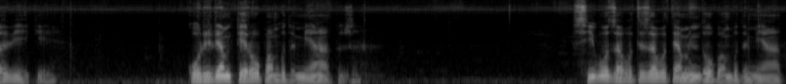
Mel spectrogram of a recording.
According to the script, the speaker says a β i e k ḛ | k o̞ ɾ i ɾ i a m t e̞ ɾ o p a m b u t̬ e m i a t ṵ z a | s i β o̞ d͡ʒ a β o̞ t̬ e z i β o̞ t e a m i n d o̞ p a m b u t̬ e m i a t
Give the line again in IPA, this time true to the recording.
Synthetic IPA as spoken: a β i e k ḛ | k o̞ ɾ i ɾ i a m t e̞ ɾ o p a m b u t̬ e m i a t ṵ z a | s i β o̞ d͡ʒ a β o̞ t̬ e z a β o̞ t e a m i n d o̞ p a m b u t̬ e m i a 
